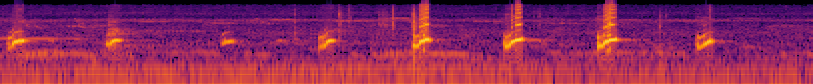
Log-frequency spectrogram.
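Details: White-breasted waterhen lure call used for trapping birds: a steady run of eight short, loud, upslurred notes, about two per second, each sharply rising then flattening, over a low constant background hum.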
